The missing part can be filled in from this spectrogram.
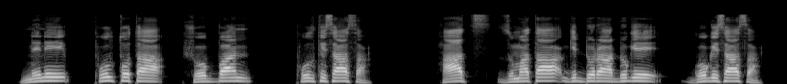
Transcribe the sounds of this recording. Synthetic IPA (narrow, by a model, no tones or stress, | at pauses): nɛnɪ | pʊlt̪ːɔt̪ɐ | ʃoːbːaːn | pʰʊlt̪ːɪsaːsɐ̰ | haːt͡szʊmɐt̪ɐɡɪd̪ːɔɾɐd̪ʊɡɛ | ɡɔɡɪsaːsɐ̰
